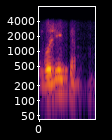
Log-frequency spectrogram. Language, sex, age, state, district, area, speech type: Urdu, male, 18-30, Bihar, Gaya, urban, conversation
